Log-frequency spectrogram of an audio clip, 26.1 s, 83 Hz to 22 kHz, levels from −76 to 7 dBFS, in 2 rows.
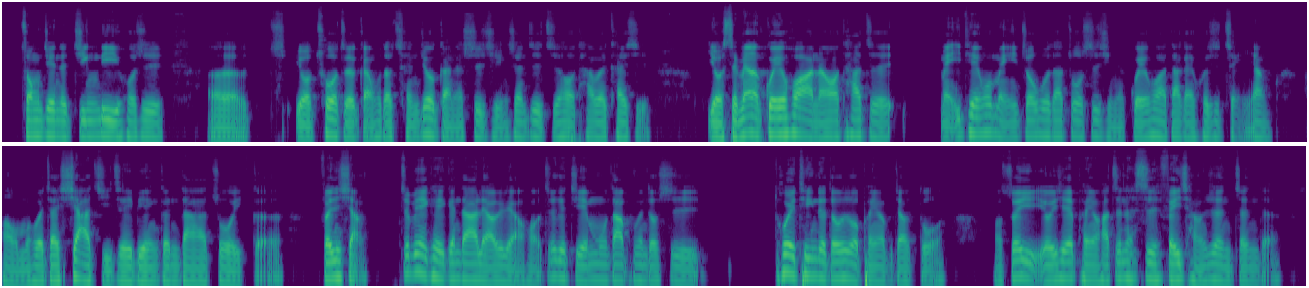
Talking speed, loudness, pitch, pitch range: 290 characters per minute, -26 LUFS, 95 Hz, 90-105 Hz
